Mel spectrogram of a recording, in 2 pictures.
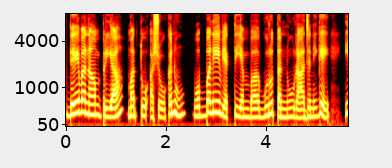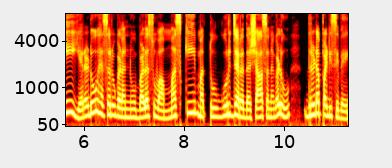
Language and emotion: Kannada, neutral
